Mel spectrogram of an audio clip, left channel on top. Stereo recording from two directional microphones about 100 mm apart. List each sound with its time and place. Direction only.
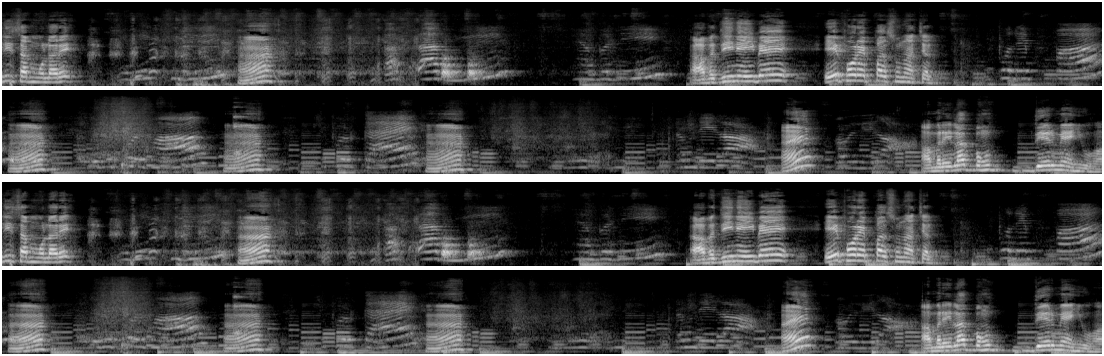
0.0 s a man's voice: 10° right (ahead or behind)
0.8 s chuckle: centre (ahead or behind)
6.9 s a man's voice: 15° right (ahead or behind)
10.5 s babbling: 20° right (ahead or behind)
12.5 s babbling: 15° right (ahead or behind)
14.0 s music: 5° right (ahead or behind)
14.6 s babbling: 20° right (ahead or behind)
17.2 s music: centre (ahead or behind)
17.9 s music: 20° right (ahead or behind)
21.3 s a man's voice: 15° right (ahead or behind)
